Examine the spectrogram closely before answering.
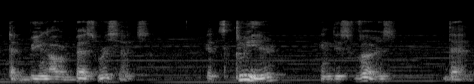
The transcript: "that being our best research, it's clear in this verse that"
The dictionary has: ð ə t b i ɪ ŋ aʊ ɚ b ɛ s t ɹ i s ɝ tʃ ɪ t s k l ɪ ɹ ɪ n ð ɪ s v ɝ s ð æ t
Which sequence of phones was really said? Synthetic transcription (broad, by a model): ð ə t b i ɪ ŋ aʊ ɚ b ɛ s t ɹ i s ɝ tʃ ɪ t s k l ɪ ɹ ɪ n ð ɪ s v ɝ s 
